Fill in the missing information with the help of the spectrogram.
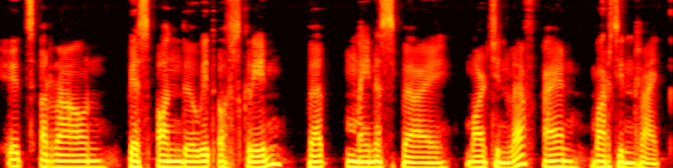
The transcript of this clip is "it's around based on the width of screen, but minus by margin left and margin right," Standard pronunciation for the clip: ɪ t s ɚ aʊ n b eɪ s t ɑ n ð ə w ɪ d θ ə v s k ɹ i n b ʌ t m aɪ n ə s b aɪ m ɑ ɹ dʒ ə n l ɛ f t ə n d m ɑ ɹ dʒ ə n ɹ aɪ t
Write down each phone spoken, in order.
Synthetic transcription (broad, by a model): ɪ t s ɚ aʊ n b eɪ s ɑ n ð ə w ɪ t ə f s k ɹ i n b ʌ t m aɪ n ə s b aɪ m ɑ ɹ dʒ ə n l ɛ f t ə n m ɑ ɹ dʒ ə n ɹ aɪ t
